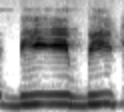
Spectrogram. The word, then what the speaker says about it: debt: DEBT है, लेकिन B silent रहता है। debt.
